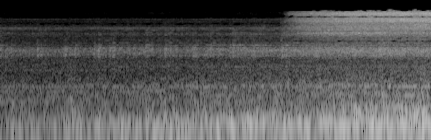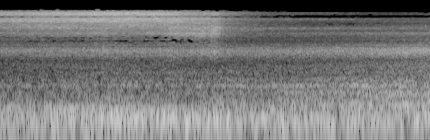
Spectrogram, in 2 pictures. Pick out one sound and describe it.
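A train pulls away with a rumble that slowly grows louder.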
